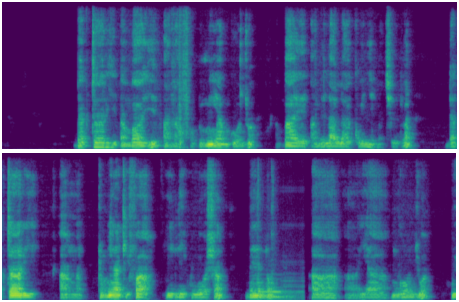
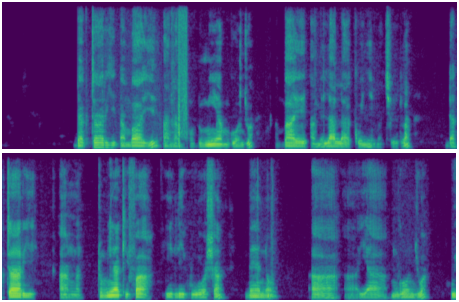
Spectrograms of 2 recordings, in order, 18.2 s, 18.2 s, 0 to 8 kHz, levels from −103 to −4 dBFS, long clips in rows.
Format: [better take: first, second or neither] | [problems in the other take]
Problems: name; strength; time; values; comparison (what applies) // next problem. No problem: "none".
second | noise reduction (neural separator model SepFormer DNS4)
